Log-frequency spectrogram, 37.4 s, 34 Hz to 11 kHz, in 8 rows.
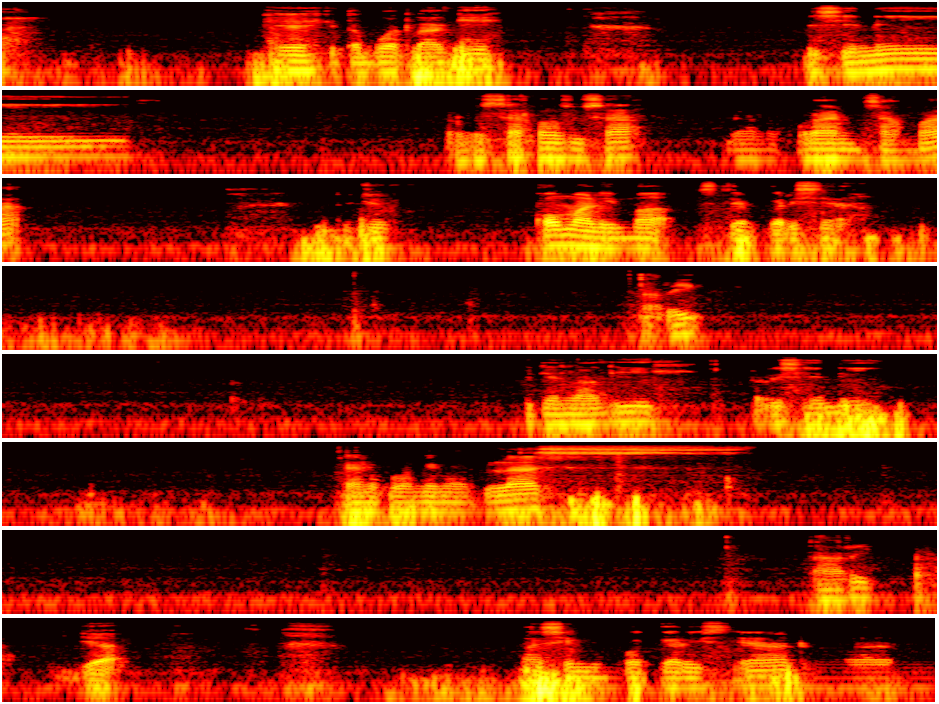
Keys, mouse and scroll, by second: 2.0 click, 6.4 click, 8.1-8.5 scroll up 1, 13.2 7, 15.6 5, 16.2 Return, 17.3-19.1 scroll down 1, 19.2 click, 21.4 click, 26.2-26.7 typing, 27.2 Return, 28.1-28.9 scroll down 1, 28.9-31.7 middle drag, 31.9 click, 34.8 click, 36.8-37.2 scroll up 1.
